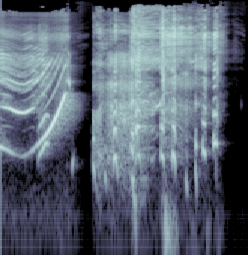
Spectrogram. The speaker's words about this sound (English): You have a slide whistle. Why do you have a slide whistle?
